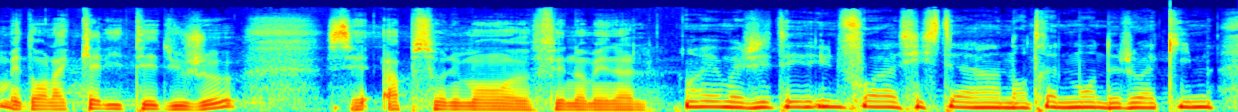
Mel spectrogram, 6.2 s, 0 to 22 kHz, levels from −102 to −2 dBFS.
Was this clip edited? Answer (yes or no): no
